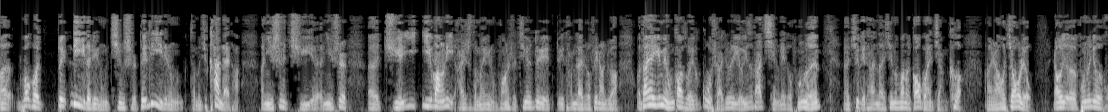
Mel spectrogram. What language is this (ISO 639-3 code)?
zho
